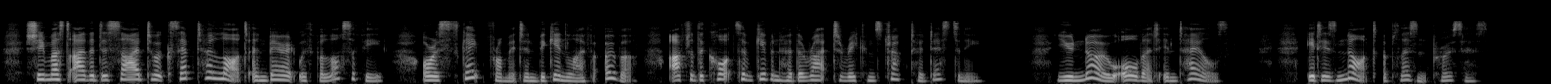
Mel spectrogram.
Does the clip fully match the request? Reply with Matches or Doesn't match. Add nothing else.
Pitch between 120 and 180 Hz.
Doesn't match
